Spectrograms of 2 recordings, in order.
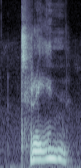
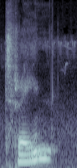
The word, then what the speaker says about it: train: And I say T-R-A-I-N properly, but the Scottish guy doesn't. And I'll spell it differently. But I'm actually the one that's saying it properly.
